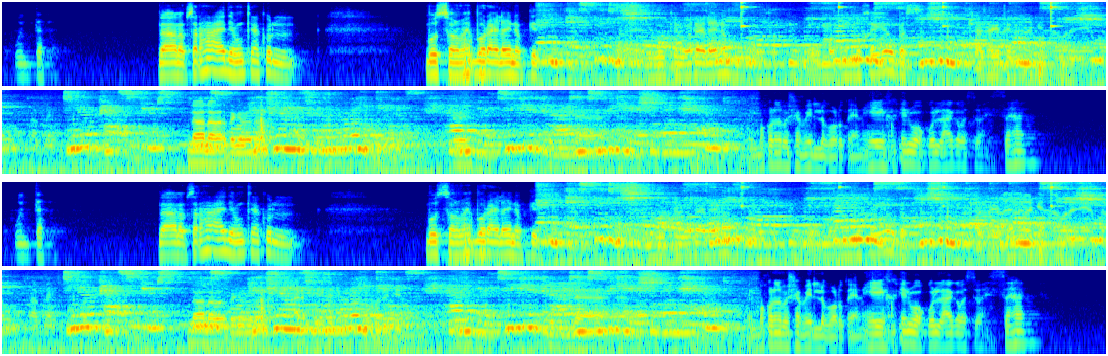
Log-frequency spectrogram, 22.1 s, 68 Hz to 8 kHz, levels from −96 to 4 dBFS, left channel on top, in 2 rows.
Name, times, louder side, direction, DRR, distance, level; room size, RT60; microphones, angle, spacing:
voice 1, 1.6-2.9 4.2-5.4 6.1-9.2 9.7-10.4 12.9-13.7 15.5-15.8, left 5 dB, 85° left, 0.6 m, -33 dB
sound 1, 4.4-17.2, left 6 dB, 35° left, 1.9 m, -43 dB
sound 2, 5.3-18.6, right 1 dB, 15° right, 1.0 m, -33 dB
voice 2, 6.4-6.8 9.9-12.4 13.9-15.3 16.5-17.6 18.5-21.3, right 3 dB, 75° right, 0.9 m, -42 dB
21.0 x 14.0 x 2.4 m
head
